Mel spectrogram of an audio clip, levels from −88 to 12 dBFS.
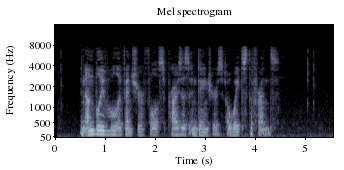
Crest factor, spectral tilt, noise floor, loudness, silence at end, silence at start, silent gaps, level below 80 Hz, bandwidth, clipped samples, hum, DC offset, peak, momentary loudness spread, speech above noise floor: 18 dB; -6 dB/octave; -59 dBFS; -26 LUFS; 1.15 s; 0.5 s; none; -52 dBFS; 7.8 kHz; under 0.1%; none; under 0.1%; -8 dBFS; 13 LU; 34 dB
